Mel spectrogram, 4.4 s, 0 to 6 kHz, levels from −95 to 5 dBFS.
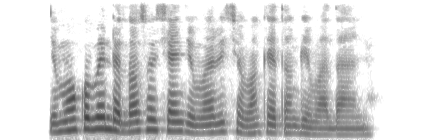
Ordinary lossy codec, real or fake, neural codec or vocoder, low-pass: Opus, 64 kbps; real; none; 5.4 kHz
